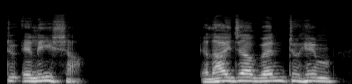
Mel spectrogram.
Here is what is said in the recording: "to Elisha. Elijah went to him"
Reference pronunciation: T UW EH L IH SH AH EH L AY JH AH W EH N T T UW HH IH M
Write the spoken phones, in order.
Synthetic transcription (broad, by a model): T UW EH L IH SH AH EH L AY JH AH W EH N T T UW HH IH M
